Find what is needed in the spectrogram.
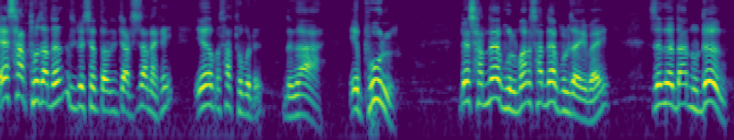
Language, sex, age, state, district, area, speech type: Bodo, male, 45-60, Assam, Baksa, urban, spontaneous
